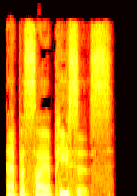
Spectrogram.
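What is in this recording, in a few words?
"aposiopesis", British English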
